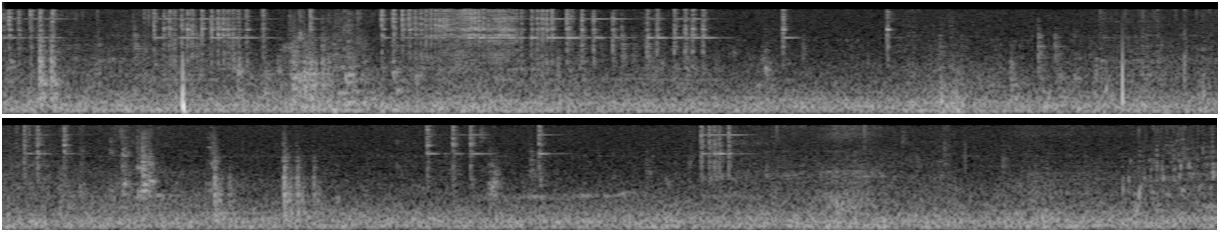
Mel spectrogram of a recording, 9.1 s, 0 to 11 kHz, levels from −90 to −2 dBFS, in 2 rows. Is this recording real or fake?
real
